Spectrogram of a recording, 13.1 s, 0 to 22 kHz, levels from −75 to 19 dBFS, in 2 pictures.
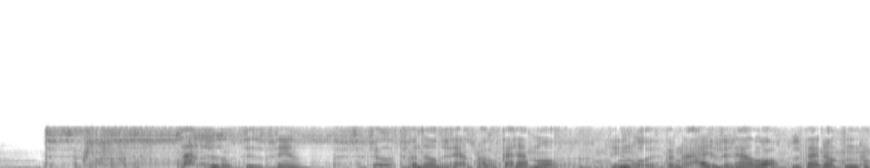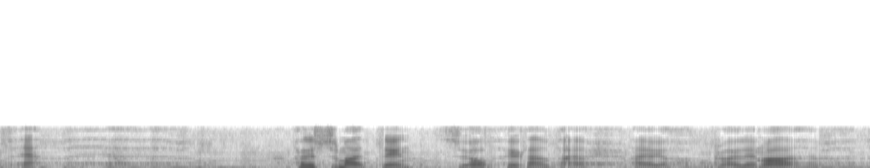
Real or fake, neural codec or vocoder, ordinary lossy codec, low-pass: fake; autoencoder, 22.05 kHz, a latent of 192 numbers a frame, VITS, trained on many speakers; none; 5.4 kHz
